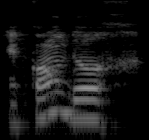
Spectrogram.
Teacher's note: na hora de pronunciar esta palavra é a sílaba mais forte era a última então e se pronuncia com dor e não condo então a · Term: palavra oxítona, oxítona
